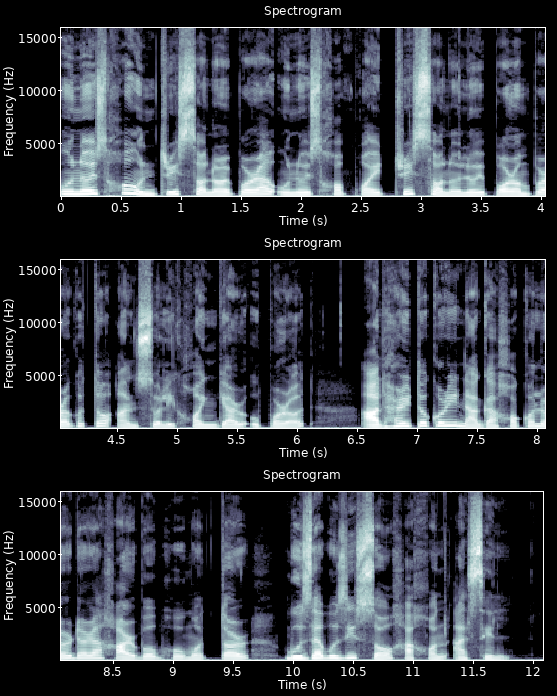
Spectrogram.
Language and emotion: Assamese, neutral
